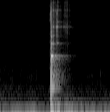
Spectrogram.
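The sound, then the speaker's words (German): A single sharp pop of a swing-top Flensburger beer bottle being opened, fairly loud, with a brief airy fizz trailing off afterward and quiet surroundings. “Ich habe allerdings hier so ein, so ein flottes Flensburger vor mir stehen. Soll ich den Arne mal in die Folge reinploppen?”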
